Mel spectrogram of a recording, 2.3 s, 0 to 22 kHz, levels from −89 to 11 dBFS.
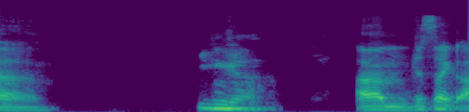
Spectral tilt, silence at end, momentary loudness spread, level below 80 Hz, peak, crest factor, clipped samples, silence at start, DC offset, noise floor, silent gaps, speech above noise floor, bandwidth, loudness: -7.5 dB/octave; 0 s; 12 LU; -58 dBFS; -10 dBFS; 16 dB; under 0.1%; 0 s; under 0.1%; -82 dBFS; none; 59 dB; 12.5 kHz; -25 LUFS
